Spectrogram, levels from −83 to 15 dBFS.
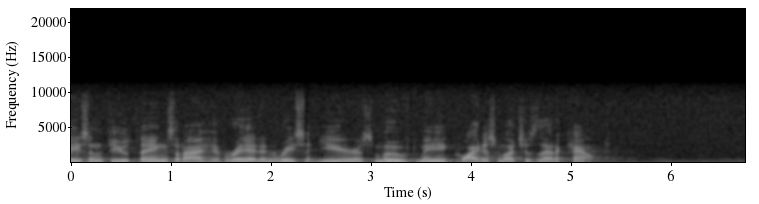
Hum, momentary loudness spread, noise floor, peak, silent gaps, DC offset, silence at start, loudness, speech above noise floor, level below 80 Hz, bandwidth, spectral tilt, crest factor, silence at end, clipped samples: none; 6 LU; -52 dBFS; -8 dBFS; none; under 0.1%; 0 s; -25 LUFS; 27 dB; -54 dBFS; 11.5 kHz; -5.5 dB/octave; 16 dB; 1.35 s; under 0.1%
